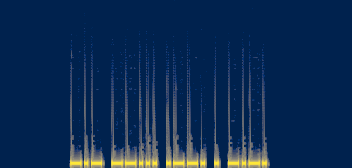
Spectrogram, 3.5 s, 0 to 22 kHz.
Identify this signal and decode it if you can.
Morse code, heard as a keyed tone, about 45 wpm, 700 Hz. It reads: K7PEC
